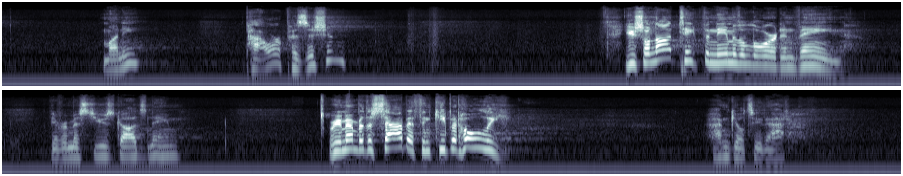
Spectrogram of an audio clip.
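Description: A man preaches with animation into a microphone, pausing between phrases.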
